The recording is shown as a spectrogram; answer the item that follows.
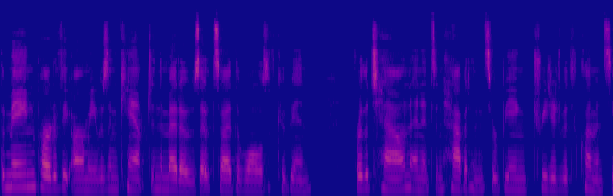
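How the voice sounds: The intonation holds fairly even. It is a natural reading voice.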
